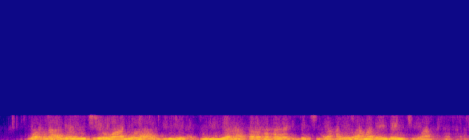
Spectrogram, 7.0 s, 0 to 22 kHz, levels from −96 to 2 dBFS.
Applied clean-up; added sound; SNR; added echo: neural separator model SepFormer DNS4.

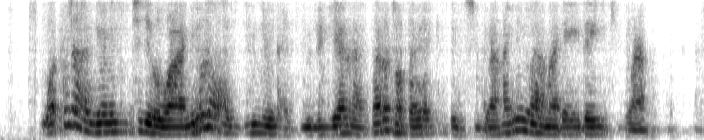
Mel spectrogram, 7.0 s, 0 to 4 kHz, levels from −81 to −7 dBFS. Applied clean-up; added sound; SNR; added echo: neural mask model DeepFilterNet 3.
